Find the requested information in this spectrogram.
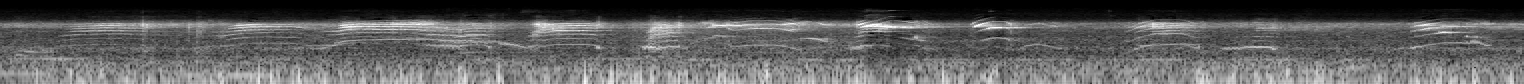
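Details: Two young kittens, filmed on a mobile phone and played back to their mother cat, give a stream of high, thin, arching meows, many overlapping, some rising then falling, repeated several times a second in places.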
